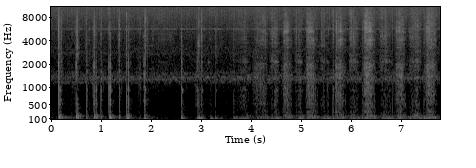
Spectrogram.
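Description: Fingertips knock and tap the body of a large, solid carved wooden bear holding a wooden fish, while the other hand steadies it. The knocks are dull, low thuds that stop almost instantly, spaced apart at first and then running into quicker, softer patters.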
